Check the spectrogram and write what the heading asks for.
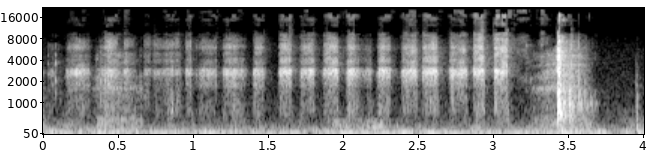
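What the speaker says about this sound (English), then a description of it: "We used our sanding stick to refine some of the little details." A sanding stick works over the fuselage of a Strombecker Convair Flagship model kit in quick, rhythmic, close strokes, a soft raspy scrubbing that repeats steadily and ends with one sharper scrape.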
